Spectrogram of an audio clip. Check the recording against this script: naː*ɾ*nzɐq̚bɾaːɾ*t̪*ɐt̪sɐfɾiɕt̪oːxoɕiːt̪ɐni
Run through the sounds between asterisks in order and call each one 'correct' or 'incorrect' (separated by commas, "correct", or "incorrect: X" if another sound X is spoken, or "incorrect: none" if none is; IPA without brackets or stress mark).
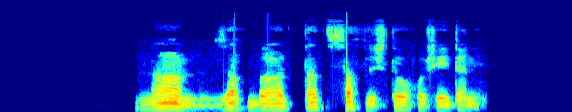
incorrect: none, correct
